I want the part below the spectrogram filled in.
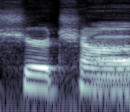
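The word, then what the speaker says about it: Shi Qiang: According to the audiobook I listened to, his name is pronounced Shir Chong, oh, okay.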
